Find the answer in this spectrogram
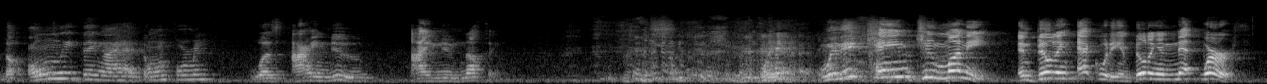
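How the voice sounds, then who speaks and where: A man from the United States giving an energetic motivational business training talk, full of rhetorical questions and jokey asides. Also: sits high, slow, pauses often. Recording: echoey room, faint background noise.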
